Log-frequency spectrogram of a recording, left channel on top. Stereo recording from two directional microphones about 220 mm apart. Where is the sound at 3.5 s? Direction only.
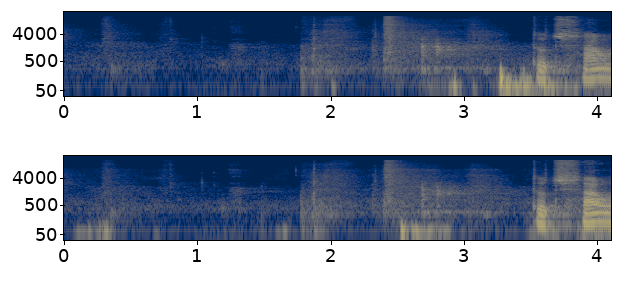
20° right (ahead or behind).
